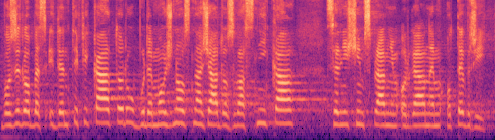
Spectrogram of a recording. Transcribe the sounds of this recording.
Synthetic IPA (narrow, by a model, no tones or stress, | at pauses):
vo̞zɪdlobɛsʔɪdɛnt̪ɪfɪkaːt̪o̞ɾuːbudɛmo̞ʒno̞st̪naʒaːdost̪vlast̪ɲiːka | sɪlɲɪt͡ʃɲiːmspɾaːvɲiːmʔo̞ɾɡaːnɛmʔo̞t̪ɛvr̝iːt̪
